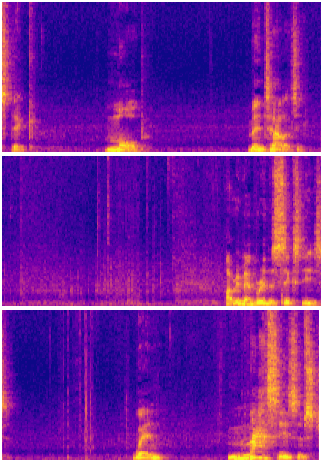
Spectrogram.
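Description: An older man speaks calmly and slowly, close by, with long pauses.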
